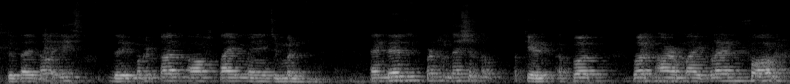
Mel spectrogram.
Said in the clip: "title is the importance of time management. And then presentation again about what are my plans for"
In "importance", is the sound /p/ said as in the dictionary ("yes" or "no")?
no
